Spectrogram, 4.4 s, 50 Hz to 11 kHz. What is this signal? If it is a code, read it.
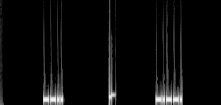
Morse code, heard as a keyed tone, about 36 wpm, 700 Hz. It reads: Z <KN>
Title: Single Character (Letter:Number:Punctuation:Prosign) Alt 35wpm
